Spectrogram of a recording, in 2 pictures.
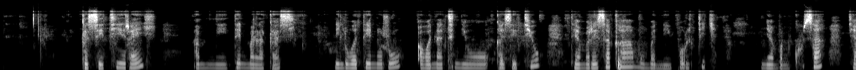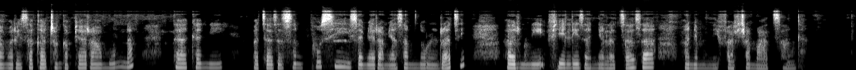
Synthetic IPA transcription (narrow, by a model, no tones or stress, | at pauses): ɡ̥az̥et̪ʰiːɾaj | aminit̪enimalaɡ̥asi̥ | niluət̪eniru | awanat̪iniwɡ̥azet̪ʰiud̪̥eamiɾesakʰəmumbənipolit̪ikʲə̥ | miambunikʰusəd̪̥eamiɾesakəʈ͡ʂaŋɡəpjaɾamununət̪aːkəni | b̥ad͡zazəsinipʰusiːzajmiaɾamiasaminulunirat͡siaɾinifielezanialad͡zazəanaminifaɾuʈ͡ʂəmad͡zaŋɡə̥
